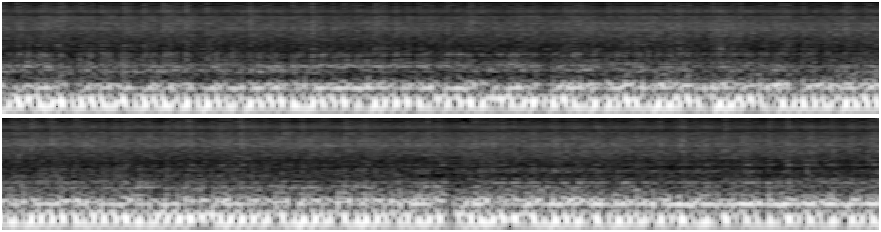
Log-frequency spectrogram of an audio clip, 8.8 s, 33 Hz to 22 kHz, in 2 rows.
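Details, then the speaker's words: C3 Corvette restomod V8 idling after two 16" stainless resonators were added between the X-pipe and mufflers: deep, steady burble with even pulses, no rasp or drone; healthy note. The right-side pipe has dropped about 1/4–1/2 inch and needs straightening. "I got to straighten that out. But other than that, sounds good."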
